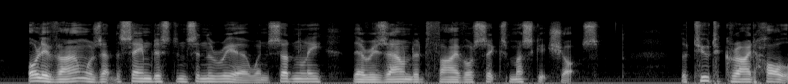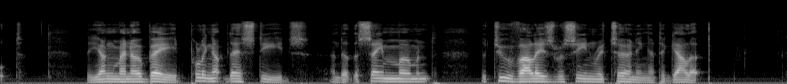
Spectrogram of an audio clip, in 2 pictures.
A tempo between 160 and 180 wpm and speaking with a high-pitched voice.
No: average, 170 wpm; low, 125 Hz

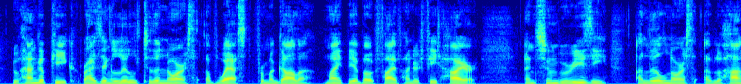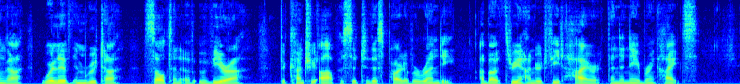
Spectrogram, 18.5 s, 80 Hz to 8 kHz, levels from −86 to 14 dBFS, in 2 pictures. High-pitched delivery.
No: very low, 95 Hz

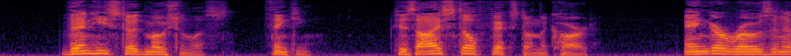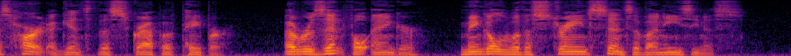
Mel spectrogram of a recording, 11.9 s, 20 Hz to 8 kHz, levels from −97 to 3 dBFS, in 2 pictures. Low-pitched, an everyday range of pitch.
Yes: low, 125 Hz; average, 4.0 semitones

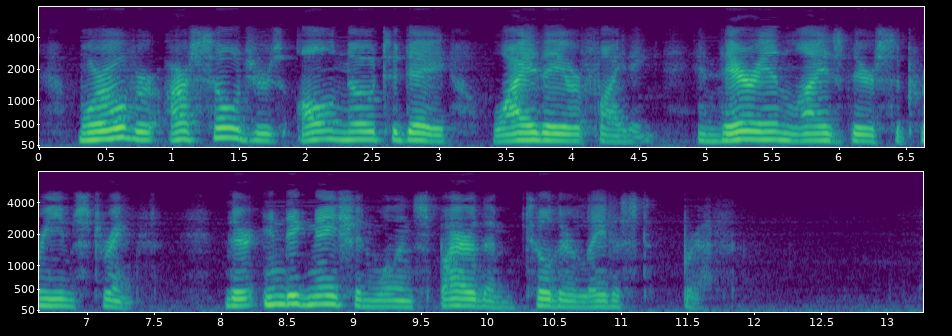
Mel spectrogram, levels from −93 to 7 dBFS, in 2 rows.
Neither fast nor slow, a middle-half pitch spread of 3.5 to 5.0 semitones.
No: slow, 120 wpm; average, 3.9 semitones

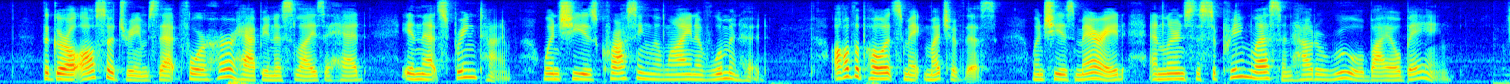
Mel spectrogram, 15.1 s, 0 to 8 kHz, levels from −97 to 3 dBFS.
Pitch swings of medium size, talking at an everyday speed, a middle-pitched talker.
Yes: average, 3.6 semitones; average, 165 wpm; medium, 180 Hz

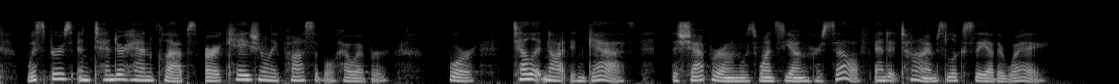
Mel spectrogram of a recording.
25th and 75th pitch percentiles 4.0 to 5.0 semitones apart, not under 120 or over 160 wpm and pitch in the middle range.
Yes: average, 4.6 semitones; average, 150 wpm; medium, 175 Hz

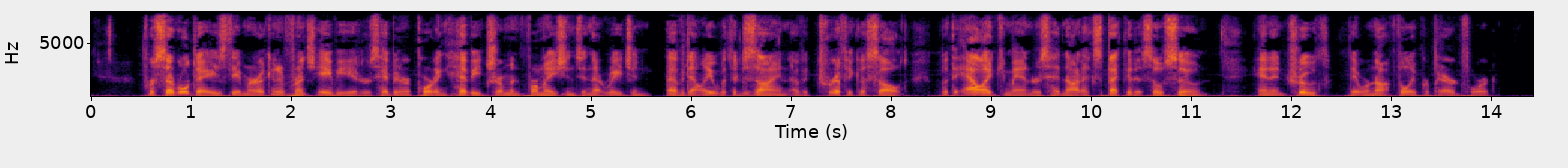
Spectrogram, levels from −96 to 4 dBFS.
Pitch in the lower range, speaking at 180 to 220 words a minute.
Yes: low, 110 Hz; average, 185 wpm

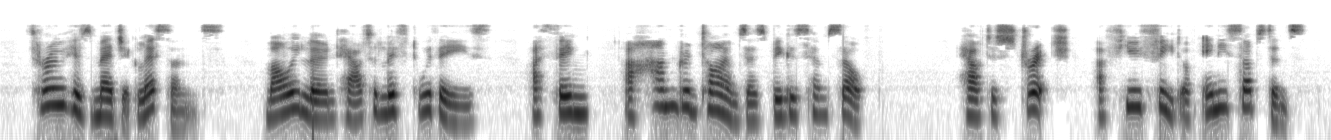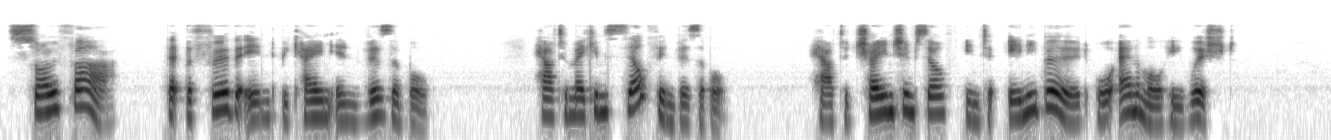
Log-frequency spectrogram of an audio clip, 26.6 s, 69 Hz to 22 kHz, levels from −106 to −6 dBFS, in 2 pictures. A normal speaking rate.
No: slow, 120 wpm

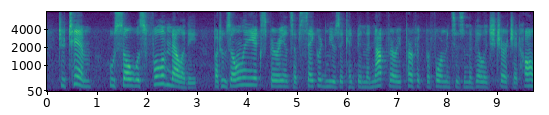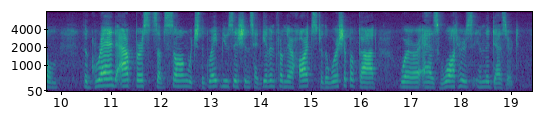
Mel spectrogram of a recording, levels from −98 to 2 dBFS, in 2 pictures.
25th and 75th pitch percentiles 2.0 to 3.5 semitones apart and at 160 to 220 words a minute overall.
Yes: average, 2.9 semitones; average, 175 wpm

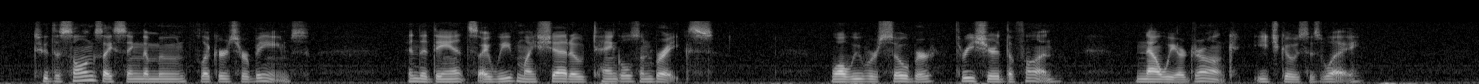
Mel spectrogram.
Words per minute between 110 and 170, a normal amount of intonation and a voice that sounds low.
No: average, 145 wpm; narrow, 1.7 semitones; low, 125 Hz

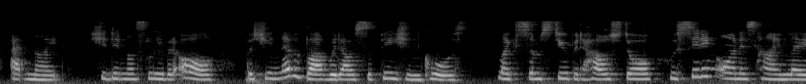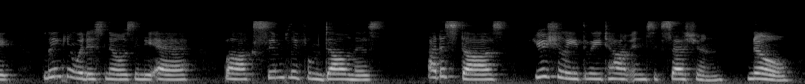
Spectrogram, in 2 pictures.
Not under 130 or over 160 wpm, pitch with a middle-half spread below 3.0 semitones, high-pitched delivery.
No: average, 170 wpm; narrow, 2.6 semitones; high, 245 Hz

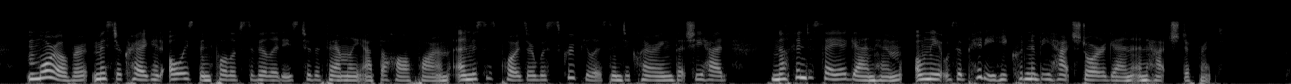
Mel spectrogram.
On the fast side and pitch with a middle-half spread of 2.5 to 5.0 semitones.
Yes: fast, 210 wpm; average, 3.6 semitones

